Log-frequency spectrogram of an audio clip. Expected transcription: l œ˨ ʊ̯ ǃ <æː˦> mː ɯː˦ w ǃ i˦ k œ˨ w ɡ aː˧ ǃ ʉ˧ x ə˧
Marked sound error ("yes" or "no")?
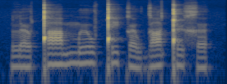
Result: yes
